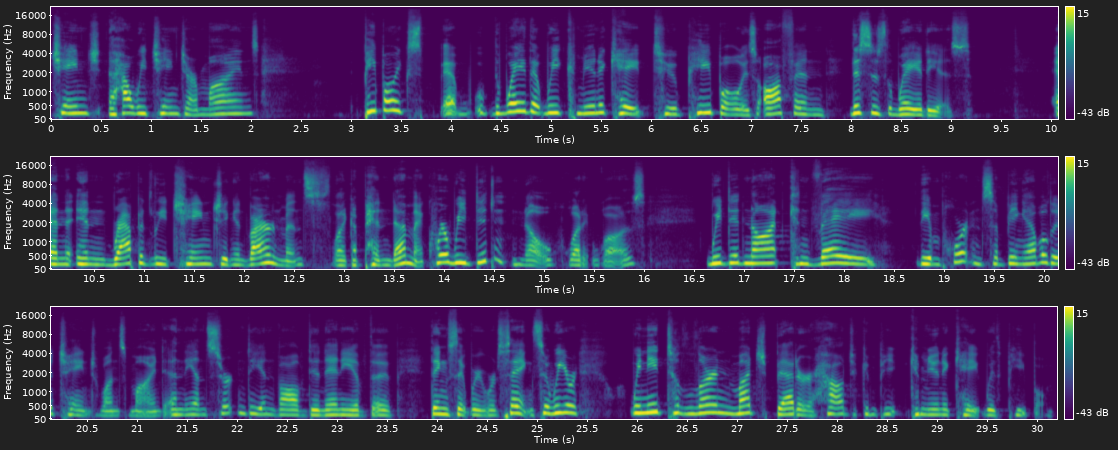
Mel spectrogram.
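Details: Adult female speaker; typical speech.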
